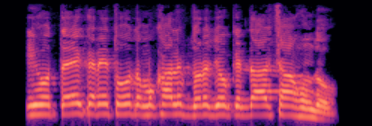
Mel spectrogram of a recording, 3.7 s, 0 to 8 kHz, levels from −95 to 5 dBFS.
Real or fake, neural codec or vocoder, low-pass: real; none; 7.2 kHz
